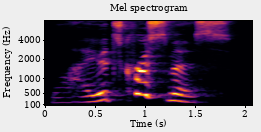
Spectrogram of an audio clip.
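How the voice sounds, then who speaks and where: Woman playing slow, kindly giant Santa Claus. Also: medium pitch, sing-song, reverberant. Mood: jolly, reassuring. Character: gigantic, kindly, jolly Santa Claus, an old man. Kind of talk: children's storybook character voice.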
